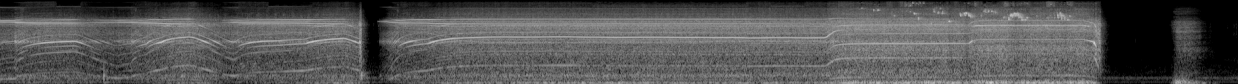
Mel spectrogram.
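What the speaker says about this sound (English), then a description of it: "we're going to go ahead and drill down right here" Power drill boring a 1/8 in bit into a plywood block inside a Great Planes Ultra Sport 1000 model airplane fuselage; a steady close whine with wavering pitch, pausing briefly near four seconds, rising in pitch later, then stopping with a short final burst.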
